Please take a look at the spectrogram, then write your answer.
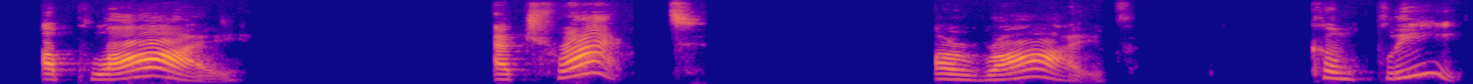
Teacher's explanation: these are two syllable verbs with long vowels and diphthongs so we put the stress on the second syllable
